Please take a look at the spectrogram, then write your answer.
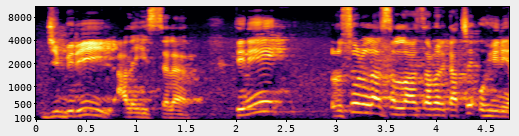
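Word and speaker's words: جبريل: নাম জিবরীল আলাইহিস সালাম আমরা বাংলায় ওকে জিব্রাইল বলি উচ্চারণ হচ্ছে জিবরীল সালাম তিনি রাসূলুল্লাহ সাল্লাল্লাহু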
